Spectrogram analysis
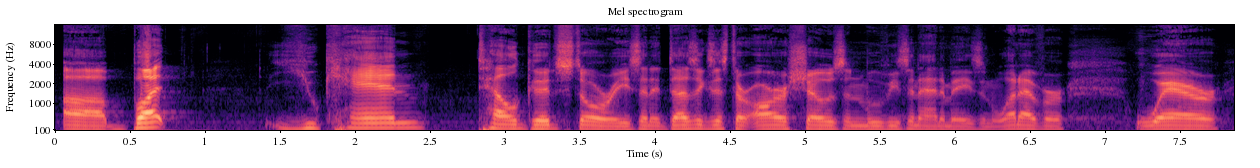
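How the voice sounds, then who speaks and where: A male podcast co-host with a medium pitch, recorded dry and close. He talks casually and analytically, feeling his way through each point with halting, repeated words. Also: steady tone, fairly bright tone, clean tone, dry recording. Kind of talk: casual analytical chat about stories in games.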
